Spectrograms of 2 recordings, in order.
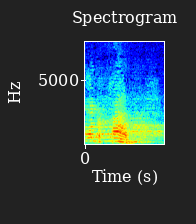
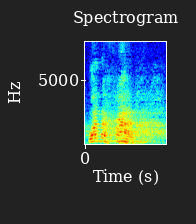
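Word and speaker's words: وَانْحَرْ: ইন্না আতাইনাকাল কাউসার ফাসাল্লি লিরাব্বিকা ওয়ানহার। ওয়ানহার এই গলার ভেতর থেকে এটা উচ্চারণ করবেন।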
